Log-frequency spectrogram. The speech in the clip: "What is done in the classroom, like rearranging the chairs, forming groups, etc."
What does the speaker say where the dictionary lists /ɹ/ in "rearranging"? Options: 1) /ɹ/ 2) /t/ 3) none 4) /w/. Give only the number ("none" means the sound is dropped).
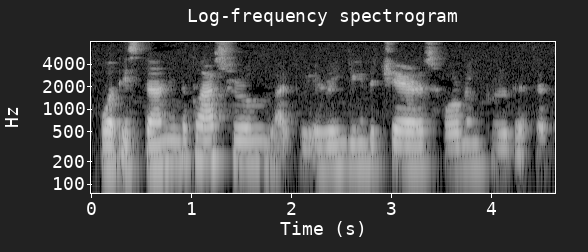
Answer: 4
